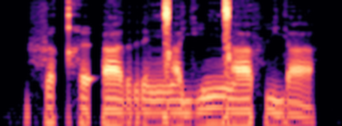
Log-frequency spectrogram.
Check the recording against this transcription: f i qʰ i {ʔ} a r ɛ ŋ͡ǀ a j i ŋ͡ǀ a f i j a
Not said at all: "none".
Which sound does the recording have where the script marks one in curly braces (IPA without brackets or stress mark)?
ʔ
